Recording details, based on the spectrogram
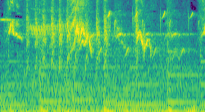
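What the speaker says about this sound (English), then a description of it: "you just get still and you listen to the birds" Small birds chirp outdoors in a quiet island setting, a few short bright tweets repeating close by with no talk.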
